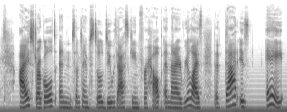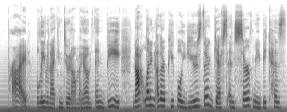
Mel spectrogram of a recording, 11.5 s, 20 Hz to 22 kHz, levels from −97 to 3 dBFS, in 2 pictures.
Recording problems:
electrical hum; faint; throughout; 50 Hz, 30 dB below the speech

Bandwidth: 18.5 kHz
